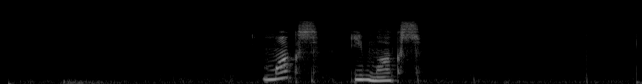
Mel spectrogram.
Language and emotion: Russian, neutral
